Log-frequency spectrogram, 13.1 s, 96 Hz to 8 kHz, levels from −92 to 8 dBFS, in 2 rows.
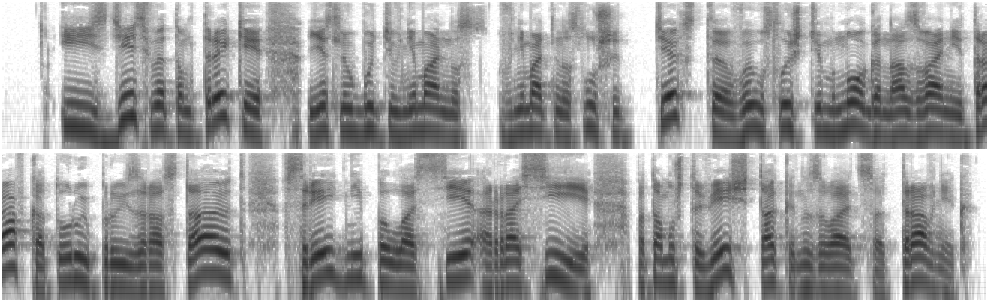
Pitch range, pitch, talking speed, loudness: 145-185 Hz, 165 Hz, 135 wpm, -19 LUFS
